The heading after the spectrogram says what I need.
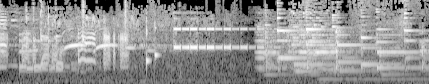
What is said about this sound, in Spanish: Es mi despertador. Todas las mañanas, cuando suena, lo cojo inmediatamente y compruebo si he recibido algún mensaje durante la noche.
